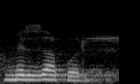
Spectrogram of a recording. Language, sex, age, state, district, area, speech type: Hindi, female, 18-30, Uttar Pradesh, Mirzapur, rural, spontaneous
